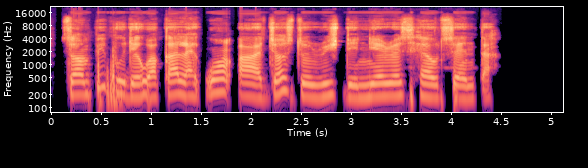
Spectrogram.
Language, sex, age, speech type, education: Nigerian Pidgin, female, 15-29, spontaneous, secondary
